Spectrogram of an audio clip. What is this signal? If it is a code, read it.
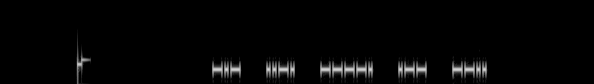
Morse code, heard as a keyed tone, about 40 wpm, spaced as for 23 wpm, 700 Hz. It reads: KF9WZ
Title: USA Call Signs - 5 Characters - 3x Character Spacing - 40wpm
